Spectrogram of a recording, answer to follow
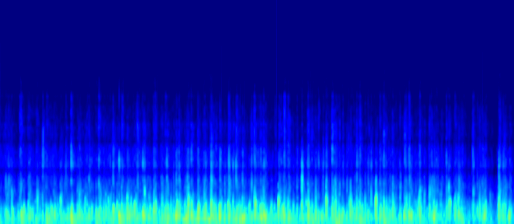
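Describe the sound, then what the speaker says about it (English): A seminar audience at a business summit in Gandhinagar stands and applauds, a steady, moderately loud wash of clapping from many hands throughout. "may I suggest we all stand up and give Bhupendra Bhai a standing applause"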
